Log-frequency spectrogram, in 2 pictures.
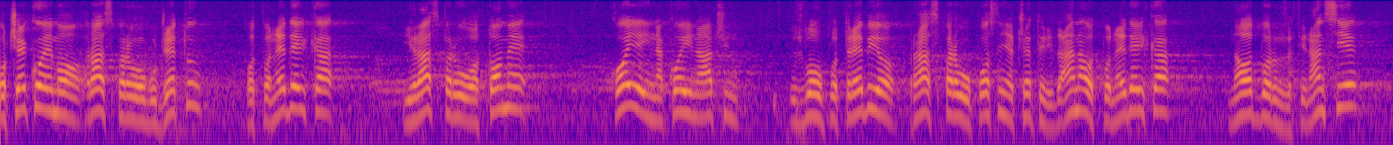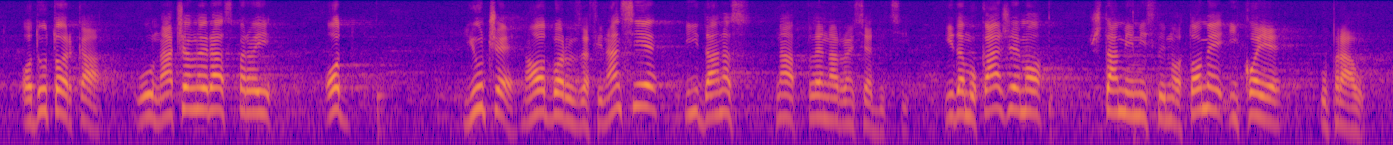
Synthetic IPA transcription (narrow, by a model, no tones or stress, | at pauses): o̞t͡ʃe̞kuje̞mo̞ɾaːspɾaʋuobud͡ʒe̞t̪u | od̪̥̚po̞ne̞d̪eʎka | iɾaːspɾaʋuot̪o̞me̞ | ko̞jeinako̞jinaːt͡ʃin | zlˠo̞upo̞t̪ɾebio̞ɾaːspɾaʋuːpo̞slʲed̪ɲat͡ʃet̪iɾid̪aːnao̞d̪̚po̞ne̞d̪eʎka | nao̞d̪bo̞ɾuzafinansije̞ | od̪ut̪oɾka | unaːt͡ʃe̞lˠno̞jɾaːspɾaʋi | od̪ | jut͡ʃenao̞d̪̚bo̞ɾuzafinansijeid̪anas | naple̞naɾno̞jse̞d̪mit̪si | id̪amukaːʒemo̞ | ʃt̪amiːmislimoːt̪o̞me̞ʔiko̞je | upɾaːʋṵ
